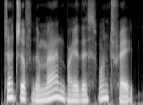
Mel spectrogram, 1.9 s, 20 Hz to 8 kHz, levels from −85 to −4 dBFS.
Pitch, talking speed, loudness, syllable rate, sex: 135 Hz, 250 wpm, -18 LUFS, 5.9 syllables/s, male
